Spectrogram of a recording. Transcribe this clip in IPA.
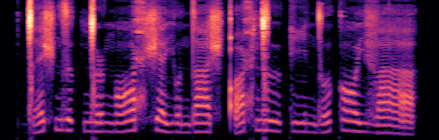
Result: ɡ͡ǀ ɛ ʃ n z ɯ k ŋ͡ǀ ə˞ ŋ ɔː ħ ʃ ɛ j ʊ n d aː ʃ qʼ o ħ ŋ͡ǀ ɯː k iː n d ʊ k ɔː j v aː

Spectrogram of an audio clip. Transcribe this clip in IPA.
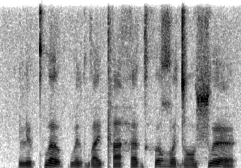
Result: l ʏ kʷʰ ɐ ʊ̯ kʷ œ l ɡʷ a ɪ̯ pʰ a h ɐ ɡ h ʊ ʁʷ ə d ɔ sʷ œ

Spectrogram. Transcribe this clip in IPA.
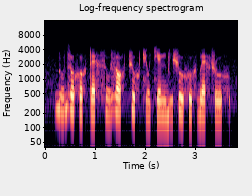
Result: d̪ o̤˧˩˧ d͡z o˧˩˧ x o˩ x t̪ ɛ˩ x s o̤˧˩˧ z ɔ˧˩˧ x t͡ʃ u˧˩˧ x t͡ɕ o̤˩ t͡ɕ e˩ m b i̤˩ ʃ u˧˩˧ x u˩ x b ɛ˧˩˧ x ʂ u˩ x

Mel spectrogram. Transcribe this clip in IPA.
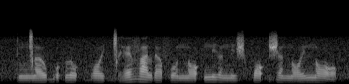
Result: ŋ͡ǀ ɐ ʊ̯ b o ʔ l o ʔ b ɔ ɪ̯ ɡ͡ǀ ɛ v a l ɾ ɐ f o n ɔ ʔ n i ə̯ n i ʒ f ɔ ʔ ʒ ɐ n ɔ ɪ̯ n ɔ

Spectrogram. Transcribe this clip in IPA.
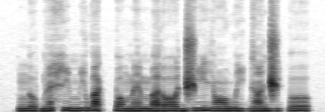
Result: n o˨ b ɛ̃˨˦ h i˦˨ m i˨˦ w a˦ k͡p ɔ˦˨ m ɛ̃˨˦ m a˧ ɾ ɔ˧ d͡ʒ i˧ j ɔ̃˧ w i˨ ɡ ã˨˦ d͡ʒ i˧ k͡p o˦

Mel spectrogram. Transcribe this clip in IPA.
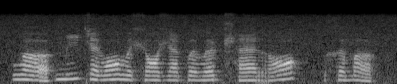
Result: w ʌ | m i c ɛ β ɔ β ə ʃ ɔ ʒ æ p ə β ə ʈ͡ʂʰ æ r ɔ | x ə m ʌ

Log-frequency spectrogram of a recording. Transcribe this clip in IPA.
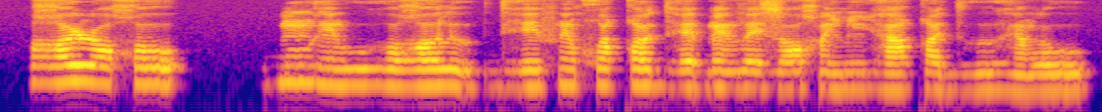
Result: ʁ ɤ ɭ ɔ χ o | ɓ ũ ɣ ẽ β u ɦ o ʁ ɤ l ɯ | dʱ e f ẽ χʷ ɯ q u dʱ ɛ ɓ ɛ̃ v ɛ z ɔ χ ẽ ʎ ĩ ɦ a q ɯ dʱ ɯ ɦ ɛ̃ lˠ u

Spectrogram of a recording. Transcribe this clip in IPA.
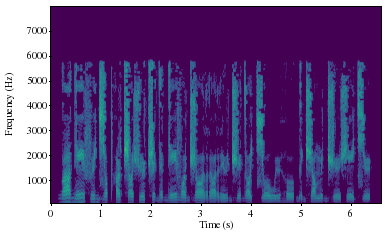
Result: ɡ ɒ d e f ʏ d͡ʑ ɔ pʰ ɒ ʈ͡ʂ ɔ ʃ ʉ ʈ͡ʂ ʏ d ə d e v ɔ d͡ʒ ɔ r ɔ r ʉ d͡ʒ ʏ d ɔ t͡ɕ o w ʉ ɦ o ɡ ə d͡ʒ ɒ m ʏ d͡ʒ ʏ ʃ e t͡ɕ ʏ

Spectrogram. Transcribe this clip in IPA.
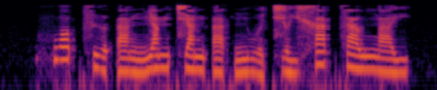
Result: h w ɔ˦˥ t̚ s ɨ˨˩ ə̯ ʔ a˨˩ ŋ ɲ a˧ m t͡ɕ a˧ n ʔ a˨˩ k̚ ɲ u˧˩ ə̯ t͡ɕ ə˨˩ j x a˦˥ k̚ s a˧ w ŋ a˧ j

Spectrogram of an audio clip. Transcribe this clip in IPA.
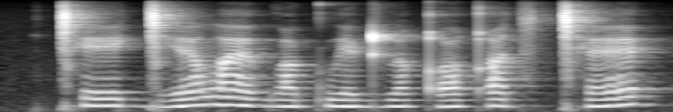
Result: ǀʰ e ɡ͡ǀ e lˠ ɛ ɡʷ ɑ kʷʼ e ɖʱ ɯ qʼ u qʼ ɛ t͡s ǀʰ ɛ

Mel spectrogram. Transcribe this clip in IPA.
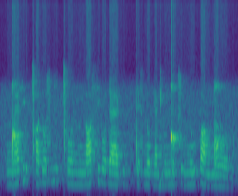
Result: ŋ͡ǃ æ s j u ǀʰ ɒ ɗ o s ɓ i ǀʰ o nː ɒ s j o ɗ æ k i ɡ tː e s n o ɡ ɾ æ ɡ j u ŋ͡ǃ i ɡ s u ɡ n u ɓ ɒ ɡ ŋ͡ǃ o ɡ

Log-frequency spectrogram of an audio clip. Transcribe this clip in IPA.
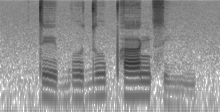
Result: t e˦˨ b ʊ˦ d ʊ˦ pʰ a˦ ŋ s i˨

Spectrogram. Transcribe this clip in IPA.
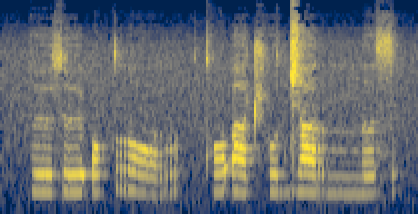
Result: k øː s øː ʔ ɔ k r ɔː r | tʰ ɔ ʔ aː t͡ʃʰ o d d͡ʑ aː r nː ə s

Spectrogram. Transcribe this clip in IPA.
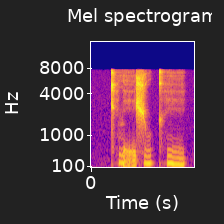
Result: kʰ l ḛ ʃ o kʰ e

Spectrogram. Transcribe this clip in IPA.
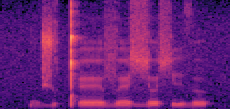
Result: k͡p ɔ̤ ʒ u ǃʼ ɛː v ɛ ɮ ə ɬ i ð ə

